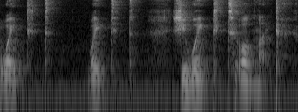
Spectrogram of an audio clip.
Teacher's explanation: lo que hacemos es sumamos una nueva sílaba directamente. Es el id. Entonces esto va justamente como una sílaba adicional.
